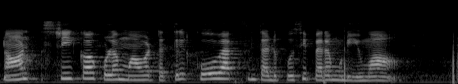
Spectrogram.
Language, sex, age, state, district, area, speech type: Tamil, female, 18-30, Tamil Nadu, Perambalur, rural, read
